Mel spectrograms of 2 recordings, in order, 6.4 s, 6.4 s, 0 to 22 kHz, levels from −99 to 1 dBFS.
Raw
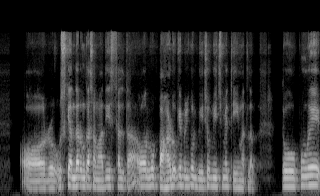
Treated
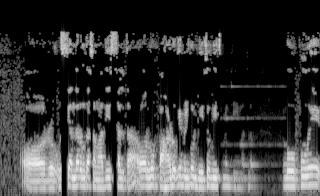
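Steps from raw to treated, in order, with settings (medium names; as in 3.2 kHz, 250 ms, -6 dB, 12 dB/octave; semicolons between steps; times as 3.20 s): tone controls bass -1 dB, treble +10 dB; gain riding within 3 dB 2 s; crackle 330 per s -41 dBFS; 4.40–5.75 s: pitch-class resonator C, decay 0.31 s; loudest bins only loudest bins 64; loudness maximiser +19 dB; trim -1 dB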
